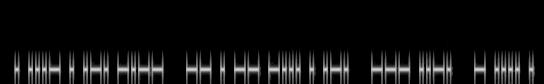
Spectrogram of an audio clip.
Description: Morse code, heard as a keyed tone, about 34 wpm, 700 Hz. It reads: EVERY MEMBER OF THE
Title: Sentences from Top 1400 Words 35wpm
